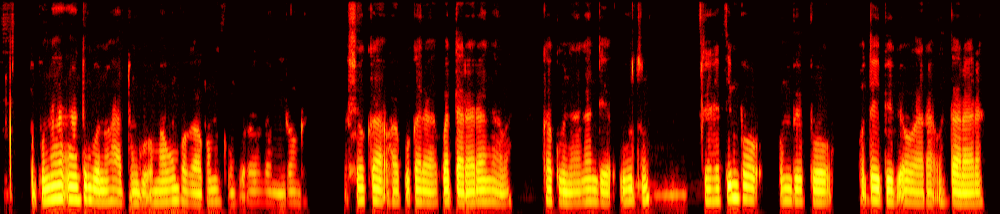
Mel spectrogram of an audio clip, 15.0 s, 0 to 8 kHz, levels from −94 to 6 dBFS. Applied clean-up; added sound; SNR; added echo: none; none; none; none.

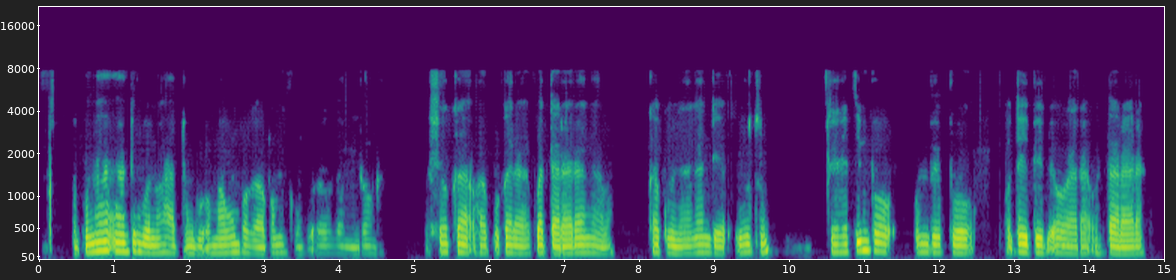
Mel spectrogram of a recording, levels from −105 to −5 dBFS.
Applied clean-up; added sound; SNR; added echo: neural mask model Resemble Enhance denoiser.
